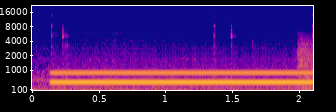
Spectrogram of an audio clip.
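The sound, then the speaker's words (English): A steady electronic tone made of two pure sine components, a fundamental and its octave, starting abruptly and holding at constant loudness for about two seconds with no voices. “So the first and second sound like this.”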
